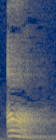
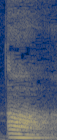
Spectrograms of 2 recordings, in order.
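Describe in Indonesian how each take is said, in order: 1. Nadanya jatuh tajam dari tinggi ke rendah. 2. Nadanya turun lalu naik. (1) "dia dari atas ke bawah" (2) "Yang ketiga turun, naik"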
